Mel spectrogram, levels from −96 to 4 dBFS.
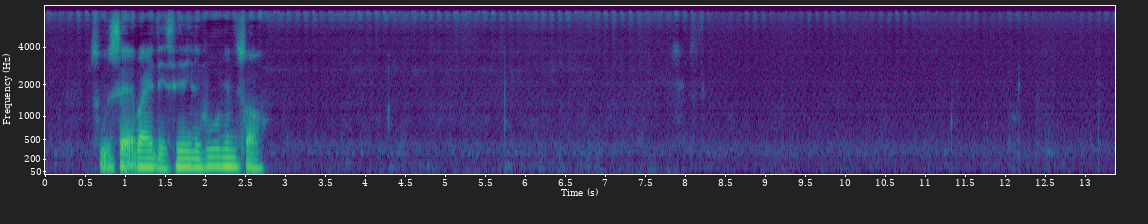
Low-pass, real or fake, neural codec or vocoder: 7.2 kHz; fake; autoencoder, 48 kHz, 32 numbers a frame, DAC-VAE, trained on Japanese speech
